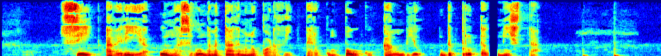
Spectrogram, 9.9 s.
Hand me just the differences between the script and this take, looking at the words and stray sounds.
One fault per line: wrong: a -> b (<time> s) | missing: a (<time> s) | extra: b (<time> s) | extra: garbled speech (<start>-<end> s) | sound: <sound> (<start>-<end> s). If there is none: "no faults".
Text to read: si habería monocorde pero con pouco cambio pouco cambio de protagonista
extra: unha segunda metade (2.5 s)
missing: pouco cambio (6.3 s)
sound: dropout (7.3-7.5 s)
